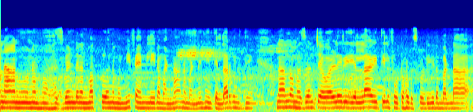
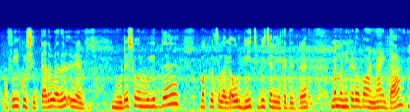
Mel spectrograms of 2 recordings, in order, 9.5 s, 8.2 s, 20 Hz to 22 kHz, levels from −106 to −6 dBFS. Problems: none marked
